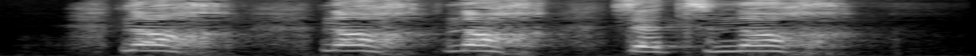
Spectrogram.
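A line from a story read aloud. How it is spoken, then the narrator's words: Great-aunt screaming. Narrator (German): schrie die Großtante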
